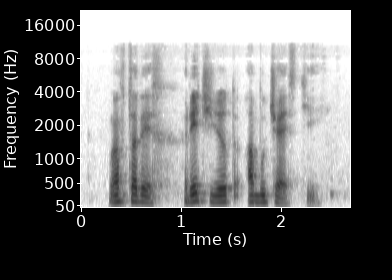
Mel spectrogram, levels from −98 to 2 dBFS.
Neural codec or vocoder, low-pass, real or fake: codec, 24 kHz, 0.9 kbps, WavTokenizer, medium speech release version 2; 10.8 kHz; fake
